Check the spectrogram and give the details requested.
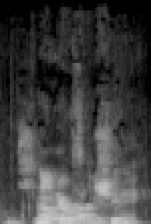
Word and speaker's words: Igarashi: It's Igarashi. Oh yeah, that would make sense. I've just always pronounced it with the, like, how it appeared in the credits of IGA, the end.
